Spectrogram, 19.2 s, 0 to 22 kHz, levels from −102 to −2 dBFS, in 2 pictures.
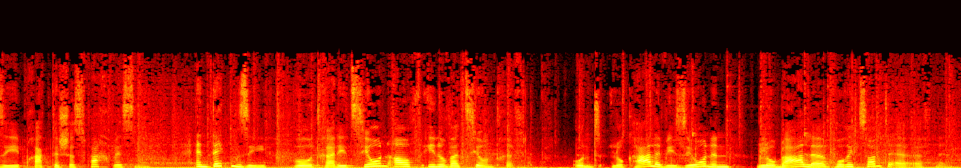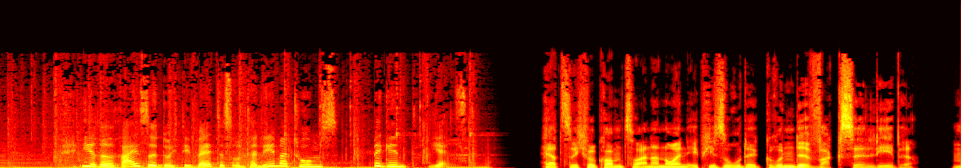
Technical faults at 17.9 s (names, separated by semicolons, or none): pre-emphasis left on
